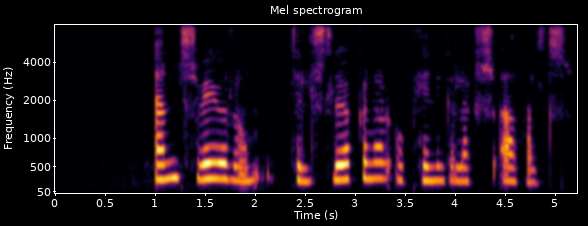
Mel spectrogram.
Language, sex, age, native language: Icelandic, female, 18-19, Icelandic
